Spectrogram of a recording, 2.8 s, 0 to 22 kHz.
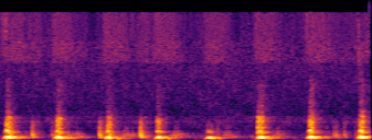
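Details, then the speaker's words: Doppler recording of a normal fetal heartbeat at a midwife prenatal visit: a rapid, regular whooshing rhythm around 150–160 bpm while the baby is awake. This is the high end of normal and fits being awake. "awake it sounds like she's in the 150s that's on the high end of normal yeah part right for being awake"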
